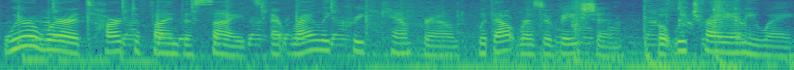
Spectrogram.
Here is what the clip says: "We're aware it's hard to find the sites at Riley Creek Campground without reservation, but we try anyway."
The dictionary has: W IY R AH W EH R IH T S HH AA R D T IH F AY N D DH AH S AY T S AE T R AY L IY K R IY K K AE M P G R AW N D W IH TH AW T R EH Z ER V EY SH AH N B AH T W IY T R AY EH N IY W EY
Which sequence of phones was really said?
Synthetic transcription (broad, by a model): W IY R AH W EH R IH T S HH AA R D T IH F AY N DH AH S AY T S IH T R AY L IY K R IY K K AE M P G R AW N D W IH TH AW T R EH Z ER V EY SH AH N B AH T W IY T R AY EH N IY W EY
